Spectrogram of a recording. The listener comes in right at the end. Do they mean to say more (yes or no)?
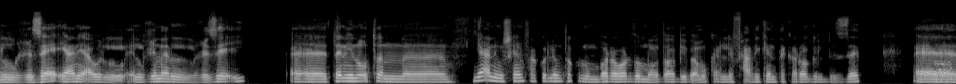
no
